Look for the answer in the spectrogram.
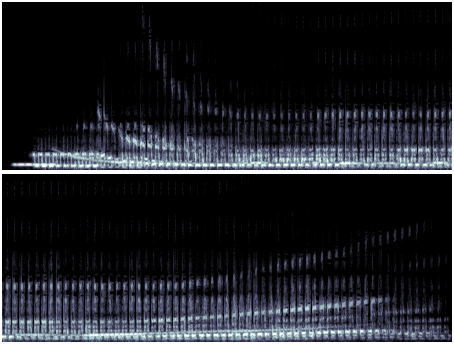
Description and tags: Bug-Robot Hybrid
Made from a female vocalization modulated with synth through a vocoder.
bug, creatures, sci-fi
